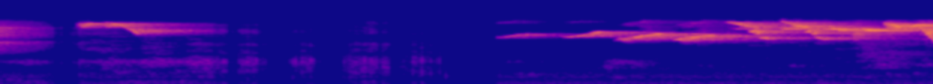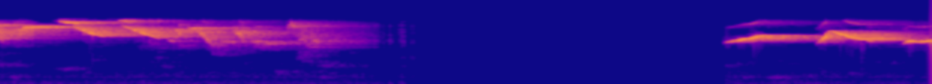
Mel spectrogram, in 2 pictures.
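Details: Ultramarine grosbeak from a Brazilian breeder, singing in the Paraná vinte vinte style: a short high note, a pause, a three-second rush of rapid sliding whistles, silence, then a new phrase beginning.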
